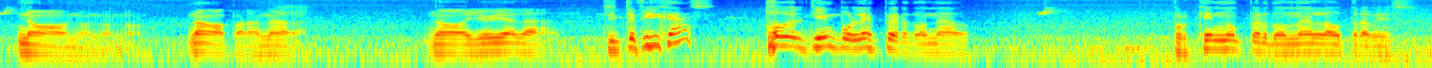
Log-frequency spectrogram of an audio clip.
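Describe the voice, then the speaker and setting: With lively intonation and a medium pitch, a man talks at a fairly quick pace, broken by long, frequent pauses. Noticeable background noise runs underneath. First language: Spanish. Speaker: father in family dispute. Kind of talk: interview. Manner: halting.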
